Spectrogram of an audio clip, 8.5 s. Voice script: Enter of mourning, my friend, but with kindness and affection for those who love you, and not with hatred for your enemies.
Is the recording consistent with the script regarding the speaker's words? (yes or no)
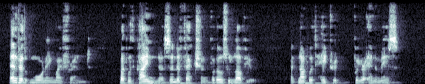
yes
